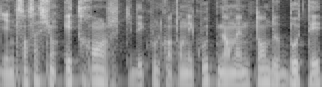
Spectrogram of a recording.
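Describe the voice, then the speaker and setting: A man's fairly low voice at a very fast pace. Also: very clean recording, silent background. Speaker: podcast co-host. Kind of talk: casual chat. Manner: loud; animated.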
